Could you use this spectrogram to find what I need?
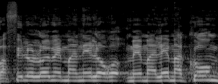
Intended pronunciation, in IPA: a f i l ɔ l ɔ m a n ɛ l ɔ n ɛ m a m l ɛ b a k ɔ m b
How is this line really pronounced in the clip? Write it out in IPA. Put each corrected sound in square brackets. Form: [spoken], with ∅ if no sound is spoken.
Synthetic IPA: a f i l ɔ l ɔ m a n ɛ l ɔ [m] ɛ m a [∅] l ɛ [m] a k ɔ m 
